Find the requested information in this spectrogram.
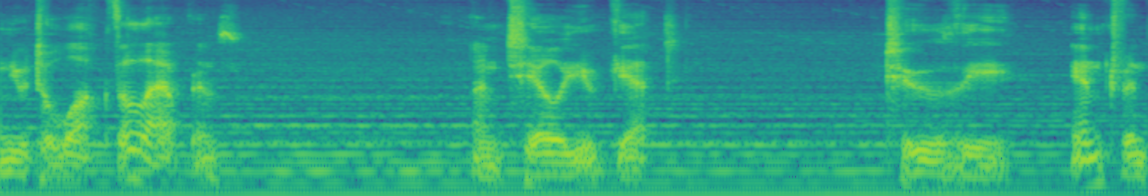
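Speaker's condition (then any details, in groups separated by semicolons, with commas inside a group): Cerebral palsy; diagnosed at birth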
